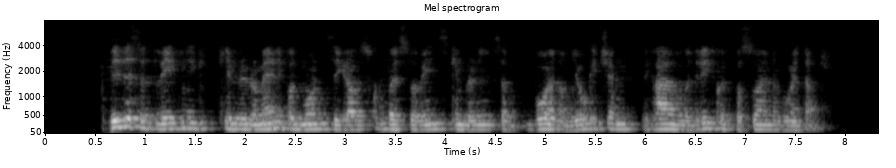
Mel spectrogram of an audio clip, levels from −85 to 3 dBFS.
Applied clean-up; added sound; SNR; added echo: neural mask model DeepFilterNet 3.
